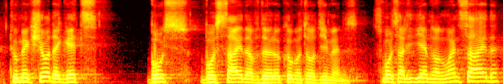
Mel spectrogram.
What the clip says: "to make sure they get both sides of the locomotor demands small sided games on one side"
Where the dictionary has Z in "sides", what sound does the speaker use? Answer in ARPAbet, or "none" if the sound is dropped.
none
